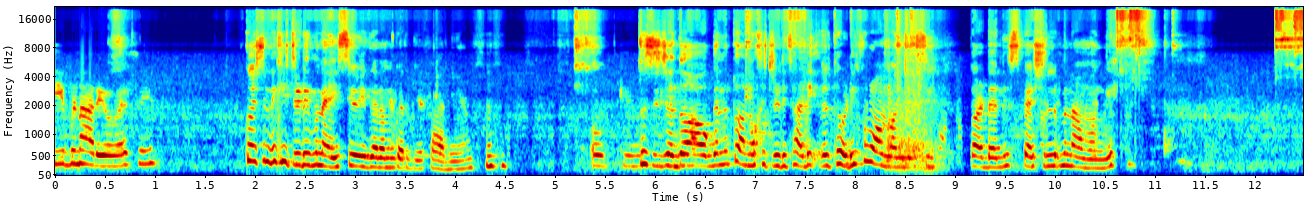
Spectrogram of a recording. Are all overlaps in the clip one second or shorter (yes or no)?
yes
